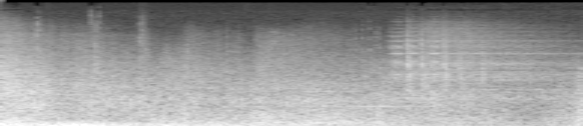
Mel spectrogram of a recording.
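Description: Naval ship guns fire in the video game World of Warships, a deep rolling boom of heavy rumble that slowly fades away across several seconds.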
